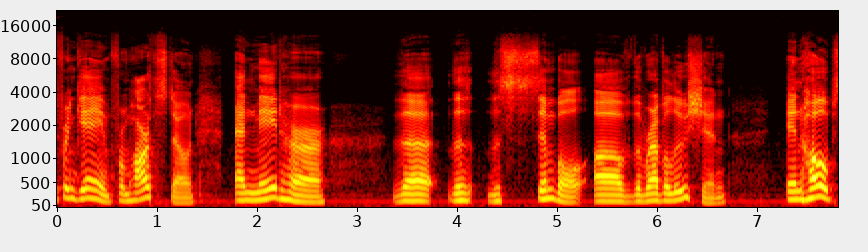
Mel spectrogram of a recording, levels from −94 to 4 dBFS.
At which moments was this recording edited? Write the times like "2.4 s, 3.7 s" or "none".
none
